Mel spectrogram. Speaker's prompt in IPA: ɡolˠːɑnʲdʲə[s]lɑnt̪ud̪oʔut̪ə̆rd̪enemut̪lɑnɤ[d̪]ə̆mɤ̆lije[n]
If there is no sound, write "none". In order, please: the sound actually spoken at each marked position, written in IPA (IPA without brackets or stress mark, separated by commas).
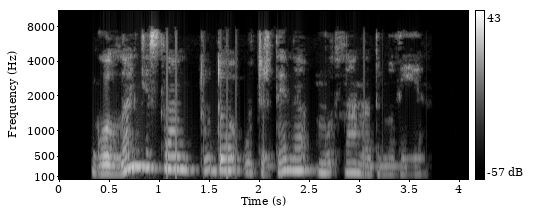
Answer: s, d̪, n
